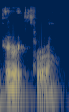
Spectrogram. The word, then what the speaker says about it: Erictho: Am I pronouncing that right? Erictho.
